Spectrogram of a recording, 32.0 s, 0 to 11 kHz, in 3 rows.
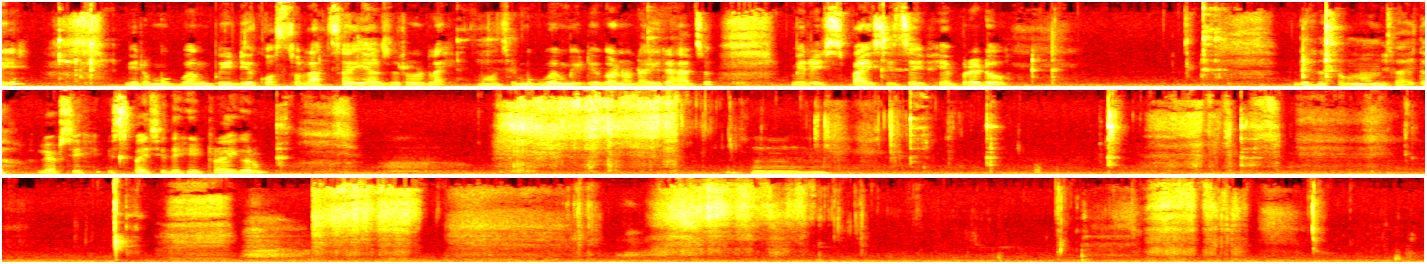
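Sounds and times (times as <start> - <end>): steady low hum: 0.0 - 32.0
person slurping noodles: 14.4 - 16.1
person chewing: 14.4 - 20.4, 23.7 - 32.0.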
